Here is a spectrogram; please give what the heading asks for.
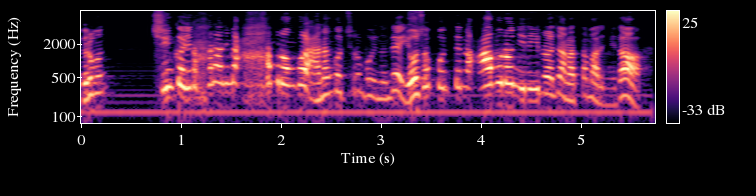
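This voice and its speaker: A man's voice: very high-pitched, very animated, rapid-fire, creaky, bright, forceful tone. A man, a senior pastor, preaching a Sunday sermon with vivid storytelling, sound words and acted dialogue.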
